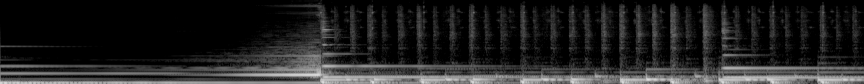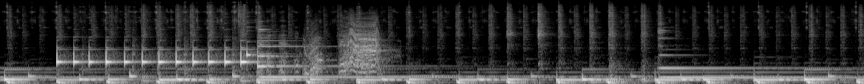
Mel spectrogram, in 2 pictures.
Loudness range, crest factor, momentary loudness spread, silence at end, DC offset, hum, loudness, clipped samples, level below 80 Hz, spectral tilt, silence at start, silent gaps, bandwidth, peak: 5 LU; 16 dB; 13 LU; 0 s; under 0.1%; none; -18 LUFS; under 0.1%; -28 dBFS; -7 dB/octave; 0 s; none; 18 kHz; 0 dBFS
